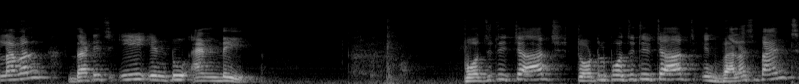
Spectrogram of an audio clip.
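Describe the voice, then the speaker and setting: Pitched high, a man talks with ordinary pitch variation. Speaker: teacher. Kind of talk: lecture. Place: classroom. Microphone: lapel.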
